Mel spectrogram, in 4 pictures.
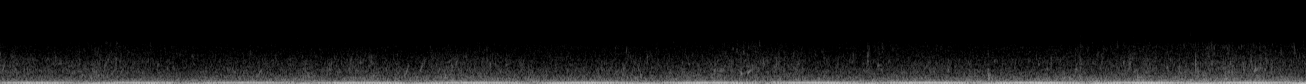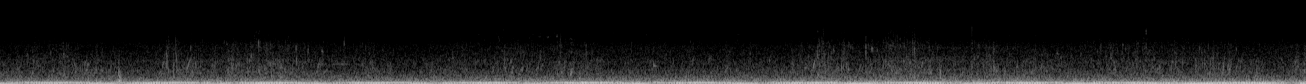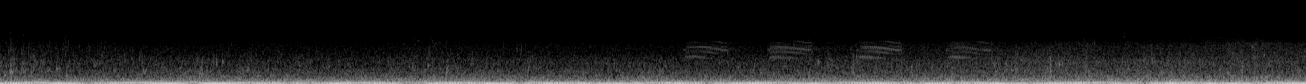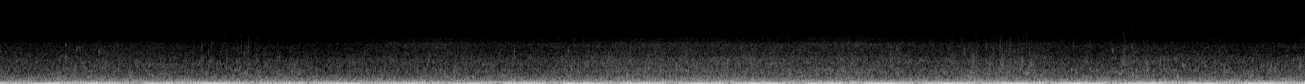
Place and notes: Le Landin, France - Boat
A boat is passing by on the Seine river. On this early morning, this is an industrial boat transporting containers.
